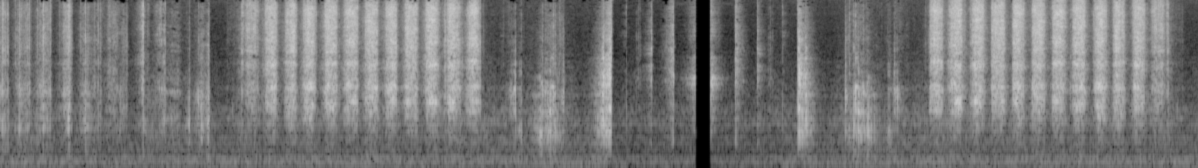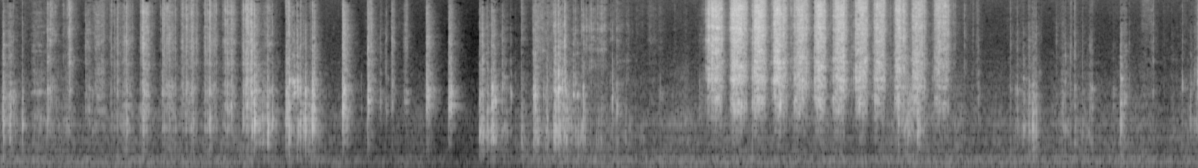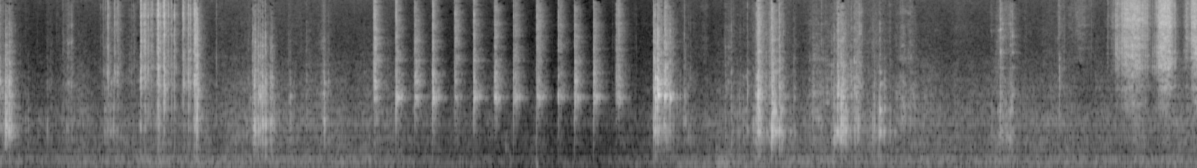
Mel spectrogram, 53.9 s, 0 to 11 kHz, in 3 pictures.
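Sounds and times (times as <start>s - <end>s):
toy knife rasping hook-and-loop: 3.6s - 7.2s, 13.9s - 17.6s, 19.3s - 21.8s, 28.5s - 32.4s, 52.6s - 53.9s.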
